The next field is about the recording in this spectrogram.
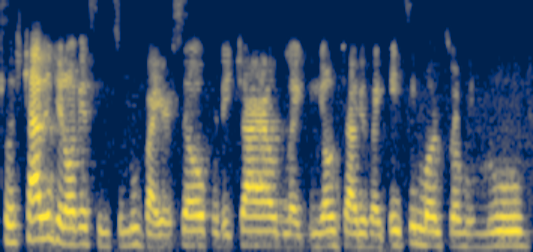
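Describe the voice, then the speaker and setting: A woman's voice: on the low side, very animated, fairly quick, breathy edge, muffled recording. A woman from Nigeria talking candidly as a guest on a panel discussion. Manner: open, candid storytelling.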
